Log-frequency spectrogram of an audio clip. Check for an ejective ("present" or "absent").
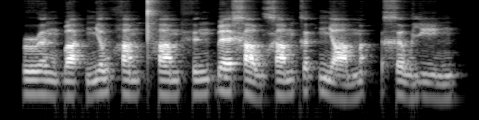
absent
